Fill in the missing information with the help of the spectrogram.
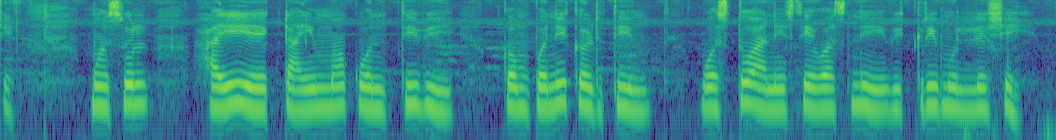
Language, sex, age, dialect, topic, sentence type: Marathi, female, 25-30, Northern Konkan, banking, statement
